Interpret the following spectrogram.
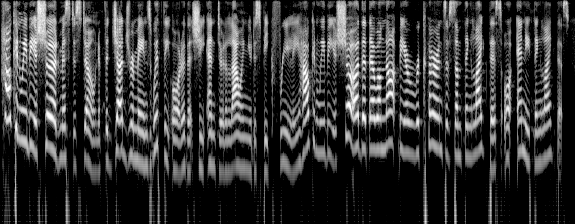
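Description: A woman voicing a stern judge, asking slow pointed questions in a comedic dramatic reading. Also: on the high side, animated, sharp tone, clean tone, dry recording, voice pushed up.

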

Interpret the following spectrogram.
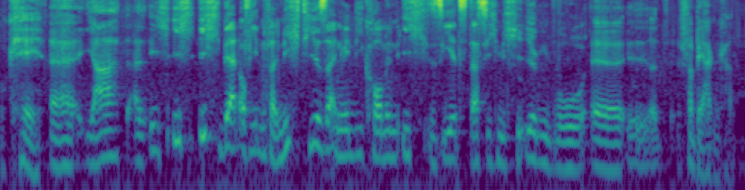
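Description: A man's voice: mid-range voice, normal speed, hardly any pauses, warm tone, slight background noise. A man playing an improvised tabletop role-playing game, stammering and repeating his words. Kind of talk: improvised in-character role play, casual chat.

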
